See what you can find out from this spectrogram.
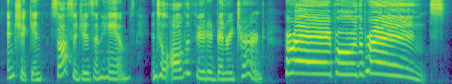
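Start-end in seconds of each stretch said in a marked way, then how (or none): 4.3-6.7 loud, high, slow cheer; cheering crowd. Acted. Happy crowd cheers the prince loudly. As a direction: stretch out a big hooray. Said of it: "shouted the happy crowd".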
